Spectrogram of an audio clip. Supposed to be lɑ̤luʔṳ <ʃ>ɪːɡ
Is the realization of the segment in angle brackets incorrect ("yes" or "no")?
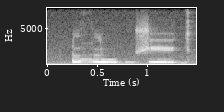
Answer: no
